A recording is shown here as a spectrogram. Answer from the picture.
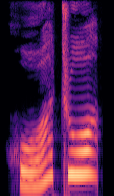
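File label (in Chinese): "活捉", Chinese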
